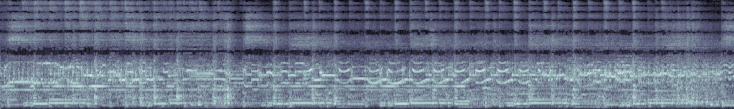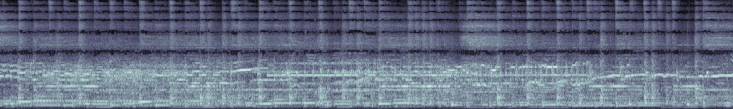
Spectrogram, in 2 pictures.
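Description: Live blues band playing: electric guitars, bass and drum kit. A lead line with wavering, bending notes runs over the groove, most clearly from about six to ten seconds in.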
